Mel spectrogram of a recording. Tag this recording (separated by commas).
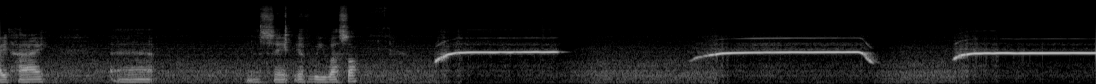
Whistling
